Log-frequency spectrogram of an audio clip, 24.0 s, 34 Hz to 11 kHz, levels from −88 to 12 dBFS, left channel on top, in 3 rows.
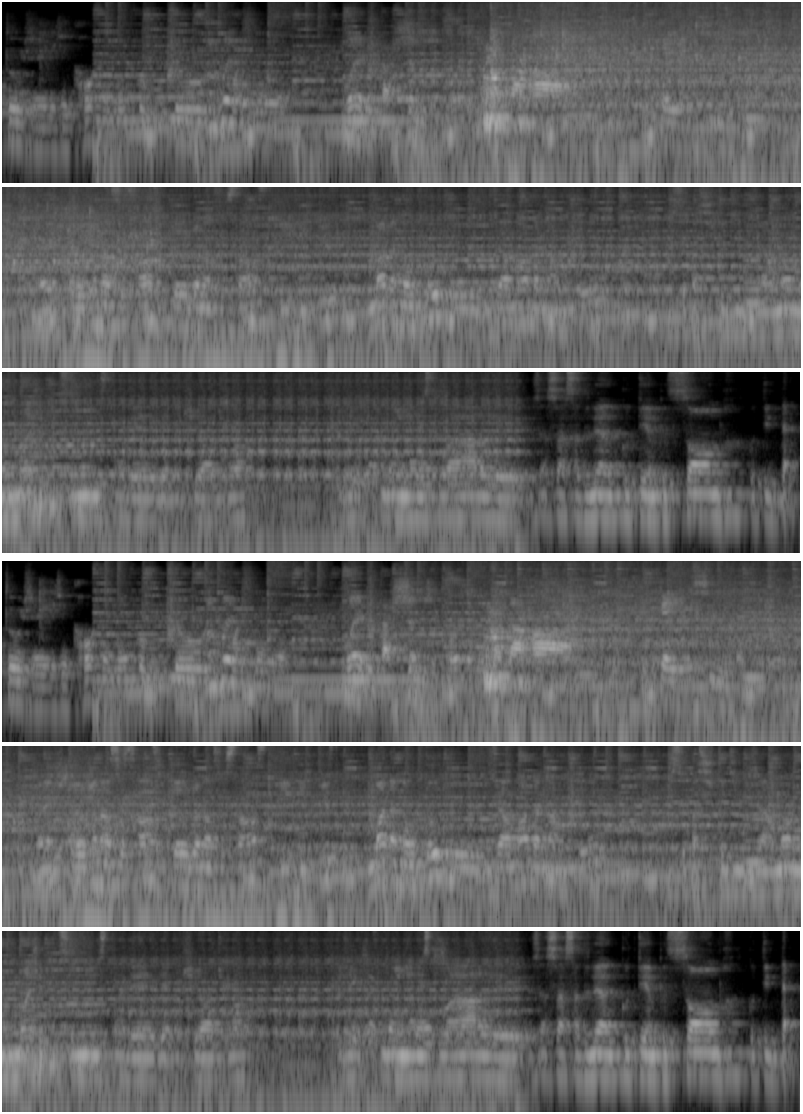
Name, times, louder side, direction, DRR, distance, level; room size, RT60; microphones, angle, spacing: voice 1, 0.0-2.9 3.6-5.8 6.1-8.1 8.5-9.6 19.5-20.6, right 3 dB, 65° right, 6 dB, 0.7 m, -39 dB
sound 1, 0.9-16.9, right 1 dB, 50° right, 1.4 m, -40 dB
voice 2, 2.0-2.4 3.4-3.8 4.1-4.2 8.3-14.1 14.6-18.5 19.3-23.8, right 2 dB, 35° right, 3 dB, 0.8 m, -37 dB
Toilet flush, 3.8-3.9 4.7-9.6, left 3 dB, 70° left, 1.0 m, -36 dB
sound 2, 4.1-21.2, left 1 dB, 10° left, 1.0 m, -41 dB
9.8 x 3.6 x 5.8 m, 0.78 s
head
